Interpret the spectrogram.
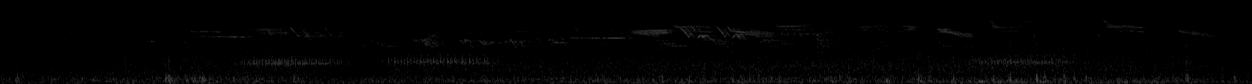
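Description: Faint birdsong outdoors: several short chirps and trills, with a few brief held notes lower down.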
